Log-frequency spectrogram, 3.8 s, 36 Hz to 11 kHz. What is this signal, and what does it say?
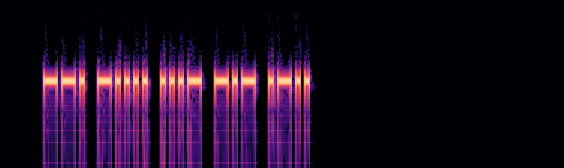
Morse code, heard as a keyed tone, about 40 wpm, 700 Hz. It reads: G6VKL
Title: DXCC-100 Call Signs - 5 Characters - Repeated 3x - 40wpm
